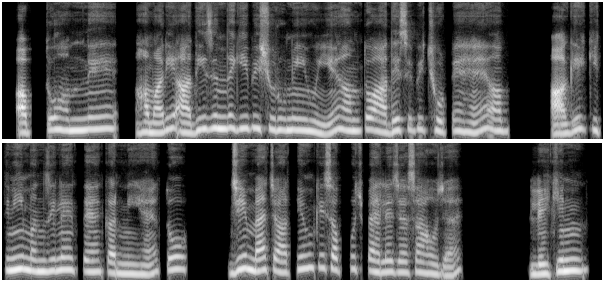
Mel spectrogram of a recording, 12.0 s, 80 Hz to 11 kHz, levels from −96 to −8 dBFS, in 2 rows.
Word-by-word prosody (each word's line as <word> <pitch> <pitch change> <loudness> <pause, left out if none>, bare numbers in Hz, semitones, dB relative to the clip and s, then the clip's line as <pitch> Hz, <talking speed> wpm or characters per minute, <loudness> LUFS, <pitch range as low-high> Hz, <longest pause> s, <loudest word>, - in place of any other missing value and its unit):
अब 190 - +6
तो 240 - -1
हमने 235 +1 +2 0.4
हमारी 195 +5 +1
आधी 225 +8 0
ज़िन्दगी 265 0 +2
भी 265 0 -2
शुरू 245 -2 0
नहीं 235 -1 +1
हुई 195 -6 0
है, 200 - -2
हम 225 -3 0
तो 245 - -1
आधे 215 0 +1
से 235 +1 -3
भी 245 - -7
छोटे 220 -2 -5
हैं, 210 +4 -2
अब 225 -3 -2 0.4
आगे 220 +9 +4
कितनी 250 +4 +3
मंजिलें 240 +1 +2
तय 225 0 -1
करनी 190 -3 0
है, 180 +4 -3
तो 265 +1 -1 0.4
जी, 250 +8 +3
मैं 250 -2 +4
चाहती 230 0 -3
हूँ 290 +2 0
कि 295 0 -7
सब 265 -2 0
कुछ 275 -1 -8
पहले 220 -1 -1
जैसा 215 0 -3
हो 190 -2 -2
जाए। 175 +8 -5 0.7
लेकिन 230 +7 +2
230 Hz, 190 wpm, -22 LUFS, 205-250 Hz, 0.7 s, अब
